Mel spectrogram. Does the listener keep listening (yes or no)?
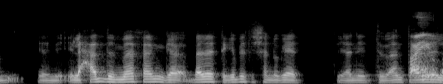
yes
